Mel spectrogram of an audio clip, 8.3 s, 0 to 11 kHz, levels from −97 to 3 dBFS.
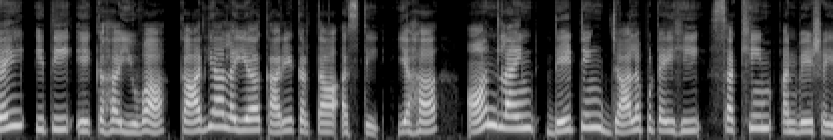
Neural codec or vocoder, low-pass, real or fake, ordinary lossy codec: none; none; real; none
